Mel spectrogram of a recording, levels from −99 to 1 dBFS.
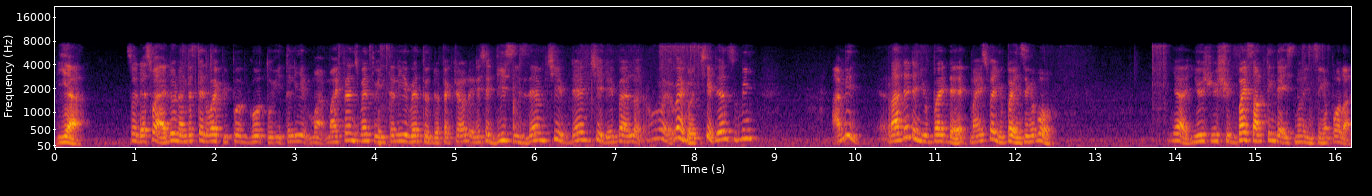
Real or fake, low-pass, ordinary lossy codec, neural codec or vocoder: real; 7.2 kHz; Opus, 32 kbps; none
